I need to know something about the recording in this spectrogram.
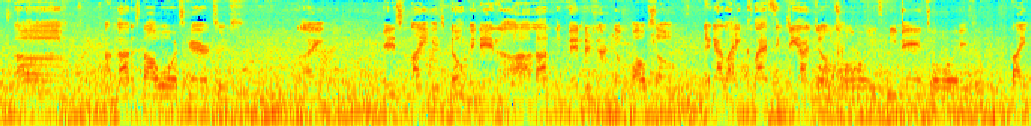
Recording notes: LIVE from Comicpalooza 2018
